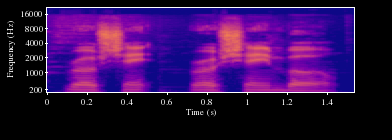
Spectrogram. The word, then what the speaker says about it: roshambo: yeah I mean uh roshambo is our it's our it's how we pronounce it here on the AI show roshambo okay well I've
